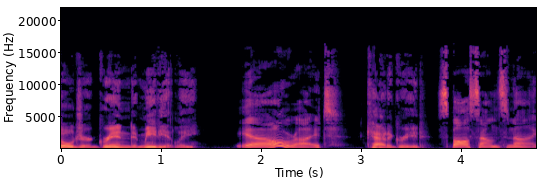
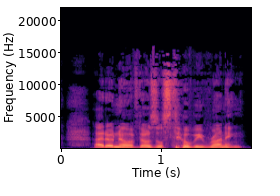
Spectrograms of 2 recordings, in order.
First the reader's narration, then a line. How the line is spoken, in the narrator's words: I laughed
